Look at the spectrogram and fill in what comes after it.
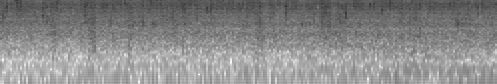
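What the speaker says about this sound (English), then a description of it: "It's raining. I'd better get back inside." Steady rain falling outdoors in the video game Heavy Rain, a continuous hiss of drops on surfaces, moderately loud and unbroken, with no voices.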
